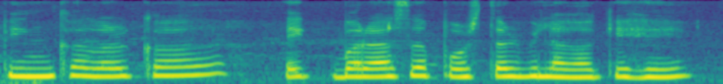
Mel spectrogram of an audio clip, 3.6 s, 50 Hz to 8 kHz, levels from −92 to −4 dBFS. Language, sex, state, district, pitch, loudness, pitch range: Hindi, female, Arunachal Pradesh, Longding, 245 Hz, -12 LUFS, 235-260 Hz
